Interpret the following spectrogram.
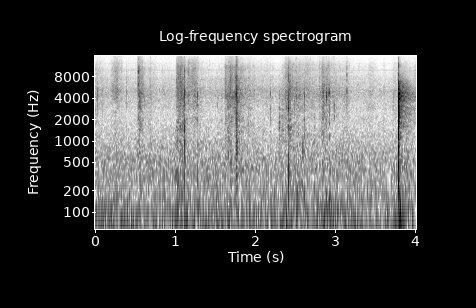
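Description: Footsteps crunching and crackling on a dry forest floor of twigs and pine needles, an uneven step about every half second, with one sharp crack near the end.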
